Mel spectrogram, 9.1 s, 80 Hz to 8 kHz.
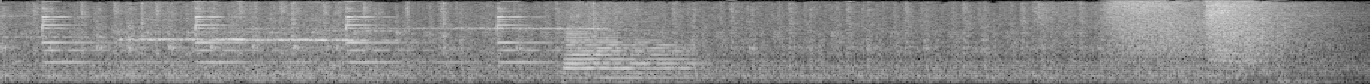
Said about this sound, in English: Now arriving for Chicago on track number 2, train number 6, the Lake Cities.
